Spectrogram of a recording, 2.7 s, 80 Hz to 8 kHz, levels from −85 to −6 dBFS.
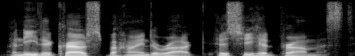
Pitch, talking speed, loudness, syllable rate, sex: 120 Hz, 205 wpm, -21 LUFS, 6.2 syllables/s, male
